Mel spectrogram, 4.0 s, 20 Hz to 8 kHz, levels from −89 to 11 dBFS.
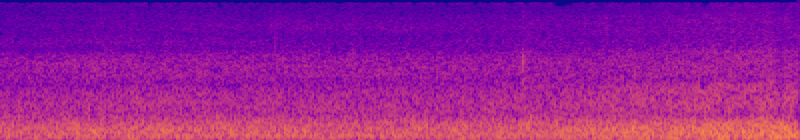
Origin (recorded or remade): remade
